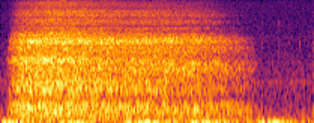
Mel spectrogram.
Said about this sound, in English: Breathe in and exhale out. Breathe in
